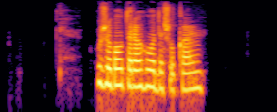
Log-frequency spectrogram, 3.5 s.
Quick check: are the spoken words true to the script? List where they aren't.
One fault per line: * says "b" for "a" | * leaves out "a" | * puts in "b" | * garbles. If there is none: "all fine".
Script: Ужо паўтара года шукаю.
all fine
